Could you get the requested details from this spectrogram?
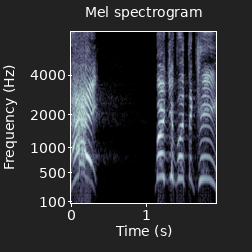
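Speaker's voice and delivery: loud, high yell. Retelling how they couldn't find the restroom key: retelling yelling at their kids. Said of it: "I started yelling at my children".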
